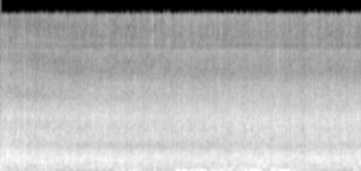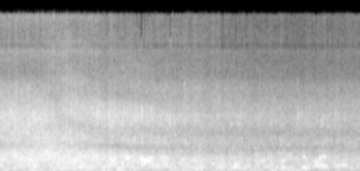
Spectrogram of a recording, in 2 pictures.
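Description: Flowing stream water along a rural path, a dense continuous rushing and splashing close by, steady throughout with a brief louder gush early on.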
